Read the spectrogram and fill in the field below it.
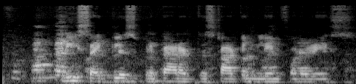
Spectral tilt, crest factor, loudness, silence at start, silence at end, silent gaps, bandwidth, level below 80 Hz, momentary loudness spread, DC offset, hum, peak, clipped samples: -4.5 dB/octave; 18 dB; -17 LUFS; 0.05 s; 0.05 s; none; 17 kHz; -50 dBFS; 7 LU; under 0.1%; none; 0 dBFS; under 0.1%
